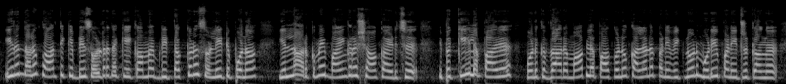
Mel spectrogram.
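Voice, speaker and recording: A woman's voice: extremely high pitch, fairly even intonation, very fast, gravelly, few pauses, fairly bright tone, full character voice. A woman voicing a young woman in a cartoon who scolds and reassures her friend. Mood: scolding. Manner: scolding, then soothing.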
